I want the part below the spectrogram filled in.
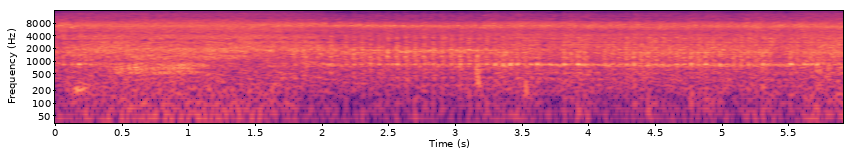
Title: Стук в двигателе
